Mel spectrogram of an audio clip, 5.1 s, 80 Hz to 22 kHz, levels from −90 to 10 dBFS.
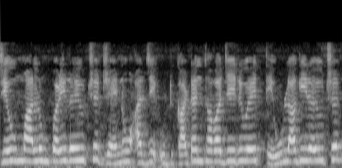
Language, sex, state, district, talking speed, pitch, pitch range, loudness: Gujarati, female, Gujarat, Gandhinagar, 185 wpm, 260 Hz, 230-270 Hz, -13 LUFS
